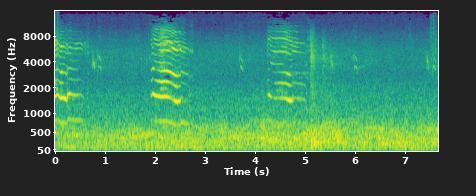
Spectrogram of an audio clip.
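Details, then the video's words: A kitten meows pretty loudly in quick succession, four short bright meows within about five seconds, each a brief falling tone rich in overtones, with a few faint taps and steady room hiss behind. "16 meows in 48 secs חתלתול מיילל"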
